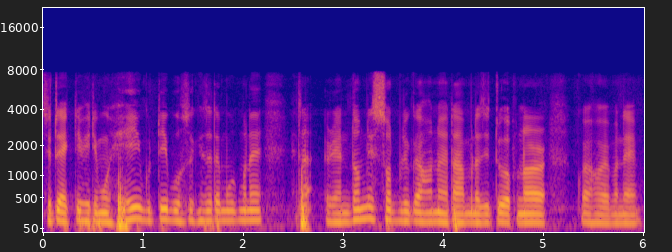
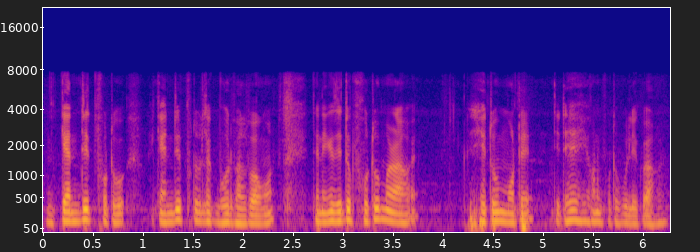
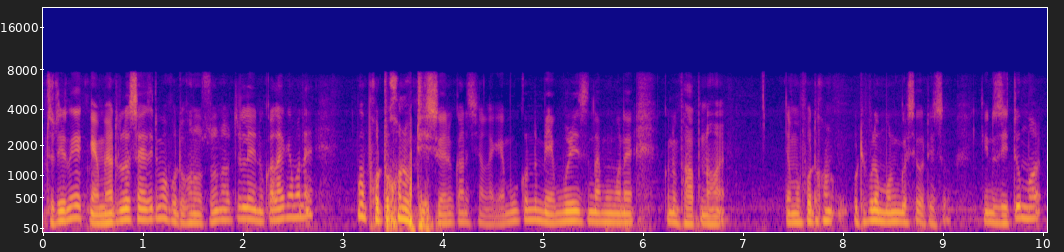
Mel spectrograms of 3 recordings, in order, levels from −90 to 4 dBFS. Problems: none marked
